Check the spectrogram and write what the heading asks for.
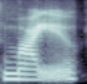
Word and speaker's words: Mayu: Kagome sees a Soul Piper, a demon that consoles the spirits of children, and she helps Mayu, a girl who is about to become an evil spirit, to pass on. – Can we codename her Mayonnaise? – Excuse me, it's Mayu. I pronounced it wrong, but no, we cannot call her Mayonnaise.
